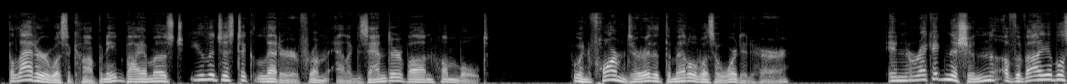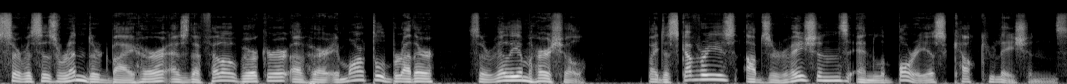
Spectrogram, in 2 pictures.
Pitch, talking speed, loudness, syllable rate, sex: 135 Hz, 135 wpm, -17 LUFS, 5.0 syllables/s, male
